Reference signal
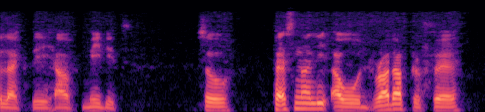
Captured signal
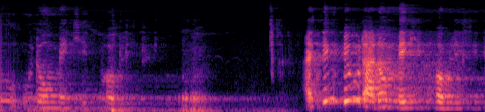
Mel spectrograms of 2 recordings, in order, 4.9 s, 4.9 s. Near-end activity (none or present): present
